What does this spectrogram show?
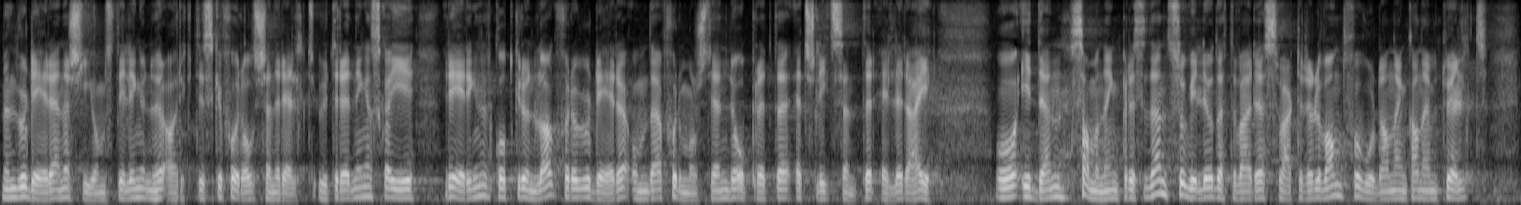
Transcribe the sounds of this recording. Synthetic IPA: mɛnʋʉɖeːɾəɛnæʂiːɔmst̪ɪlːɪŋʉnd̪əɾʔɑ̰ɾkt̪ɪskəfɔɾhɔlʂɛnəɾɛlt̪ʉːt̪ɾeːd̪nɪŋənskɑjiː | ɾɛjeːɾɪŋənɛt̪̚ɡɔt̪ːɡɾʉnlɑːɡfɔɾɔʋʉɖeːɾəʔɔmd̪ɛæɾfɔɾmoːʂt̪ʰjeːnəɾɔɔpːɾɛt̪ːəʔɛt̪ʂɭiːk̚t̪sɛnt̪əɾɛlːəɾæɪ | ɔʔɪd̪ɛnsɑmːənhɛŋːpʰɾɛsɪd̪ɛnt̪sɔʋɪljʊd̪ɛt̪ːəʋæːɾəsʋæːʈɾɛləʋɑnt̪fɔɾʋʊɖɑnd̪ɛnkʰɑnɛʋɛnt̪ʉɛlt̪

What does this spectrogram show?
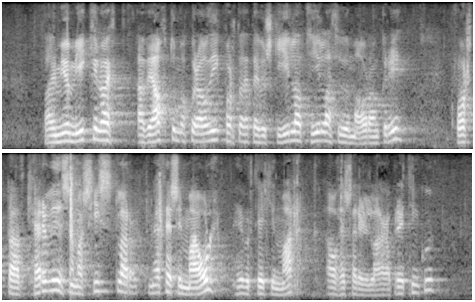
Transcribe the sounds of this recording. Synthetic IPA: θaðɛɾmjœːɣmɪːcɪlvajxt̪aðvɪðawht̪ʏmɔhkʏɾaːwðikʰvɔr̥t̪aðθɛht̪ahɛvðʏɾ̥scɪːlat̪ʰɪːlat̪lʏðʏmaːwɾawŋkɾɪ | kʰvɔr̥t̪aðcʰɛɾvɪðsaːmḁsist̪laɾmɛðθɛsːɪmaːwlhɛvʏɾ̥t̪ʰɛːcɪðmar̥kawθɛsːaɾɛɾilaːɣapɾejt̪iŋkʏ

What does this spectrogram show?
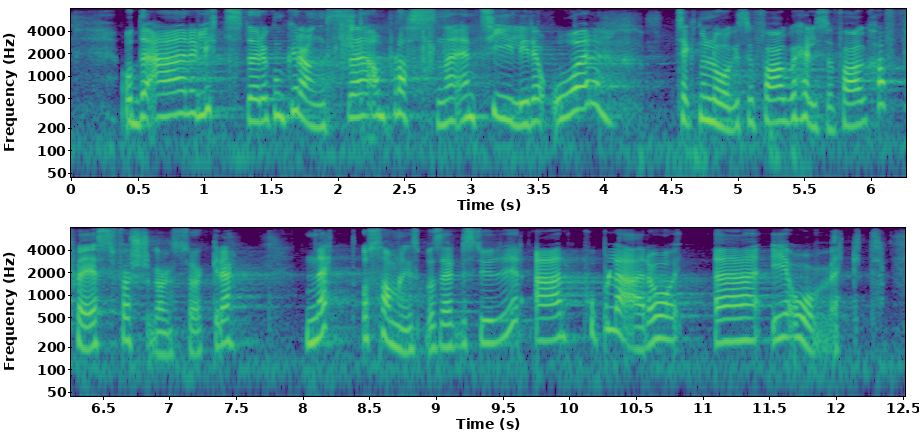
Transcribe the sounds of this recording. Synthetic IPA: ʔɔd̪ɛʔæɾlɪt̪ːst̪œɾːəkʊŋkʉɾɑŋsəɔmpʰlɑsənəɛnt̪ʰiːlɪəɾəʔoːɾ | t̪ʰɛknʊloːɡɪskəfɑːɡɔɦɛlsəfɑːɡhɑfleːst̪fœʂʈəɡɑŋsøːkəɾə | nɛt̪ːɔsɑmlɪŋsbɑseːʈəst̪ʉːd̪ɪəɾæɾpʰʊpʉlæ̰ːɾəɔ | ɪʔoːʋə̰ʋɛ̰kt̪

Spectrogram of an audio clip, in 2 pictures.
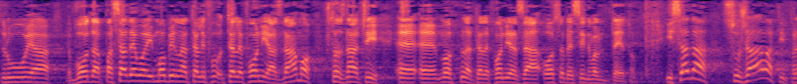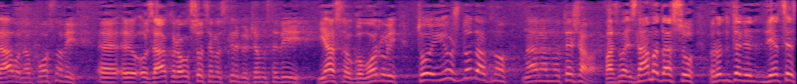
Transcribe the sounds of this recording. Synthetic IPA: st̪ɾuːja | ʋo̞d̪apasad̪e̞ʋo̞imo̞biːlnat̪eleft̪e̞le̞fo̞nijaznaːmo̞ | ʃt̪o̞znaːt͡ʃi | mo̞bilnat̪e̞le̞fo̞nijazaʔo̞so̞be̞sinʋalid̪it̪e̞̰ːt̪o̰m | isad̪a | suʒaːʋat̪ipɾaːʋo̞napoosno̞ʋi | ozaːko̞naoʋo̞ɡsot̪ialno̞ɡʲskr̩biot͡ʃe̞must̪e̞ʋiː | jasno̞ɡo̞ʋo̞ɾili | t̪o̞ːjejo̞ʃd̪o̞d̪aːt̪no̞ | naːɾaʋnoːt̪e̞ʒa̰ːʋa̰paznaːmo̞d̪asu | ɾo̞d̪it̪̬eʎed̪je̞t̪se̞

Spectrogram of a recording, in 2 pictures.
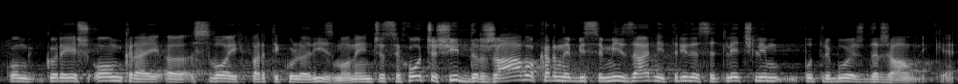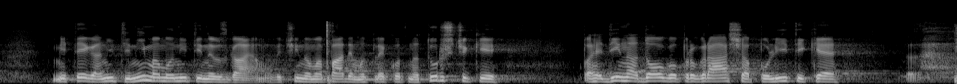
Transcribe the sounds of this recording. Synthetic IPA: koŋkoɾeʃoːŋkɾajəsʋɔːjixpaɾt̪ikulaɾizmɔwnɛint͡ʃɛsɛxoːt͡ʃɛʃit̪̚d̪əɾʒaːʋɔkaɾnajbisɛmizaːd̪nʲixt̪ɾiːd̪ɛsɛt̪leːt̪ʃlimpɔt̪ɾɛbuːjɛʒd̪əɾʒawnḭkɛ̰ | mit̪eːɡanit̪iniːmamɔnit̪inɛwzɡa̰ːja̰mɔ̰ʋɛt͡ʃiːnɔmapaːd̪ɛmɔt̪lɛkɔt̪nat̪uɾʃt͡ʃiki | paɛd̪iːnad̪ɔwɡɔpɾɔɡɾaːʃapɔliːt̪ikɛ̰

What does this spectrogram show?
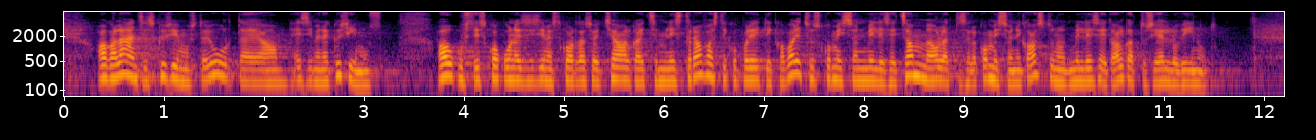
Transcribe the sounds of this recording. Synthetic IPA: ɑɡ̥ɑlæɦensiskysʲimust̪e̞juːɾd̪e̞jɑe̞sʲime̞ne̞kysimus | ɑwɡust̪isko̞ɡ̥une̞se̞s̬ime̞st̪̚ko̞rd̪̥ɑso̞t̪siɑːlkɑjt̪se̞minist̪rːɑɦvɑst̪ikːˑupo̞liːt̪ˑikːˑɑvɑlʲit̪susko̞misjo̞nmilːise̞jd̪̥sɑmːe̞o̞le̞t̪ːˑe̞se̞lːeko̞misjo̞nikɑst̪unud̪̥milʲːise̞jd̪̥ɑlɡ̥ɑt̪ːˑusie̞lːuviːnud̪̥

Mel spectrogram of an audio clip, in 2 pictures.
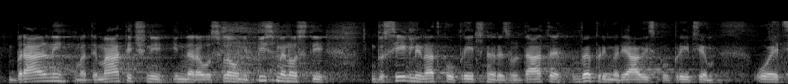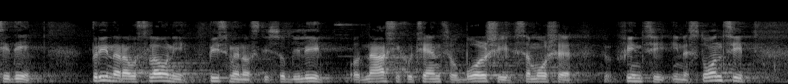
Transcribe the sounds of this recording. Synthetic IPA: bɾaːlnimat̪ɛmaːt̪it͡ʃniːnːaɾaʋɔslɔwnipismɛnɔst̪i | d̪ɔseːɡlinat̪pɔwpɾeːt͡ʃnɛɾɛzult̪aːt̪ɛʋəpɾimɛɾjaːʋispɔwpɾeːt͡ʃjɛm | oesed̪e | pɾinaɾaʋɔslɔwnipismɛnɔst̪isɔbiliɔd̪naːʃixut͡ʃɛnt̪sɛwboːlʃisamoːʃɛ | fint̪siʔinɛst̪oːnt̪si

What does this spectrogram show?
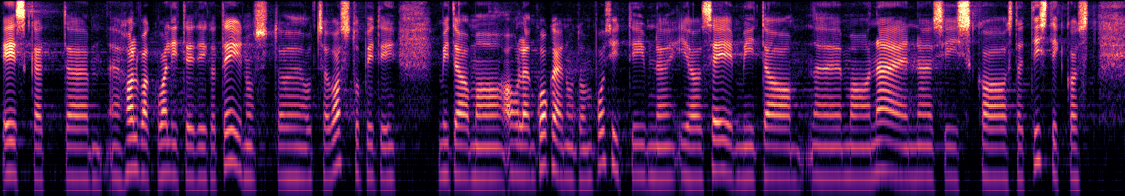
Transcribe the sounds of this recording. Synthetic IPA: e̞ːskæt̪ːˑeɦɑlvɑkvɑlʲit̪ˑe̞ːd̪̥iɡ̥ɑt̪e̞ːnust̪o̞t̪se̞vɑst̪upid̪̥imid̪̥ɑmɑo̞le̞nko̞ɡ̥e̞nud̪̥o̞npo̞sʲit̪ːˑiːvne̞jɑse̞ːmid̪̥ɑmɑnæensiːskɑst̪ɑt̪ʲˑːist̪ikːˑɑst̪

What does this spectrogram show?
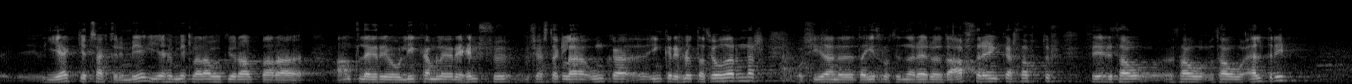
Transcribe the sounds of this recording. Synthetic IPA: jɛɣcɛːt̪saht̪fɪɾɪɾmɪɣjɛɣhɛvmɪhklaɾawhʏcːʏɾaːwt̪paːɾa | ant̪lɛɣɾɪɔɣliːkʰamlɛɣɾɪɦeɪlsʏsjɛst̪ʰaklɛðauŋkaiŋkɾɪlʏːt̪aθjowðaɾɪnːaɾ̥ | ɔɣsiːðanʏðɛt̪ːaiːθɾowt̪ɪnnaɾɛɾʏðɛt̪aafθɾejiŋkaɾ̥θawht̪ʏɾ̥ | fɪɾɪɾ̥θawθawθawɛlt̪ɾɪ

